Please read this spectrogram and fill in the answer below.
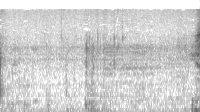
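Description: Quiet handling sounds as the lid of a Redmond multicooker is lifted open, with a faint light knock a little under a second in.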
